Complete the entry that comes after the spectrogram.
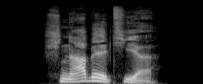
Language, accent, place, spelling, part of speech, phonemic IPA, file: German, Germany, Berlin, Schnabeltier, noun, /ʃnɑbɛlˈtiːɐ̯/, De-Schnabeltier.ogg
- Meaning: platypus, Ornithorhynchus anatinus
